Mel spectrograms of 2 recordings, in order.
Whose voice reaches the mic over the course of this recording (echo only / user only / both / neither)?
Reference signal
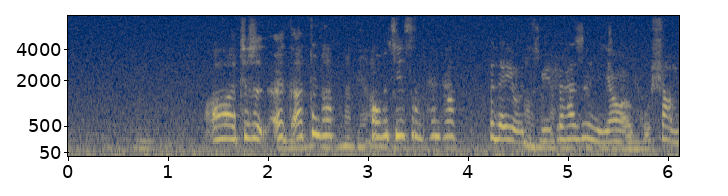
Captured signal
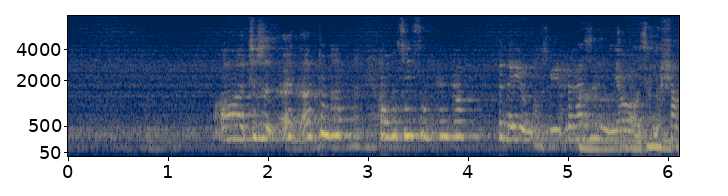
both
